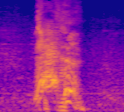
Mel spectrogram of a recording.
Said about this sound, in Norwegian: Unnskyld meg? Nøy, nøs du nå? Var det et nys? Det var et nys.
